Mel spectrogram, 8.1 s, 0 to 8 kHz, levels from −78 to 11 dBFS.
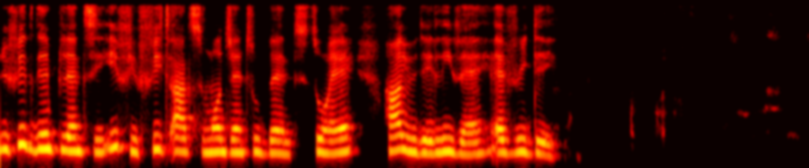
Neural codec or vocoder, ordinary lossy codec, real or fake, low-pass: autoencoder, 48 kHz, 32 numbers a frame, DAC-VAE, trained on Japanese speech; none; fake; 7.2 kHz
